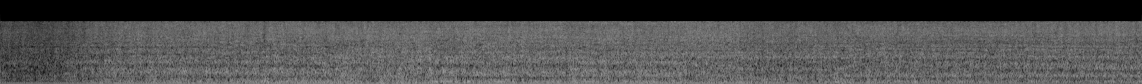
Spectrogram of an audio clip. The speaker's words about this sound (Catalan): Bueno, ara escoltarem la màquina de vapor en marxa.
